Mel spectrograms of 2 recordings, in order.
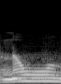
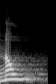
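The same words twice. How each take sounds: First: The vowel in the word is held long. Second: The vowel in the word is held short. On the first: The speaker calls it right. "yang benar panjang" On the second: The speaker calls it wrong. "itu salah"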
